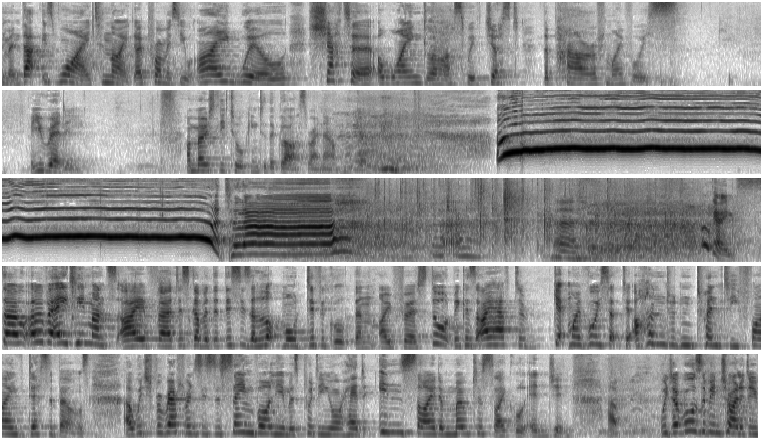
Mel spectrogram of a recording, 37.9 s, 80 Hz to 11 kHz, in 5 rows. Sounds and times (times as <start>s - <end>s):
Speech: 0.0s - 6.8s, 7.8s - 8.5s, 9.4s - 11.0s, 22.2s - 37.9s.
